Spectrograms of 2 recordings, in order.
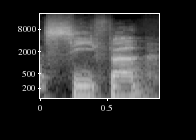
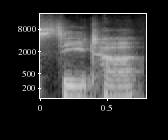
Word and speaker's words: Sita: bit, because I said Sifa, because like TH in English is usually like a th sound. So I think I called her Sifa at a few points, but it's Sita.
